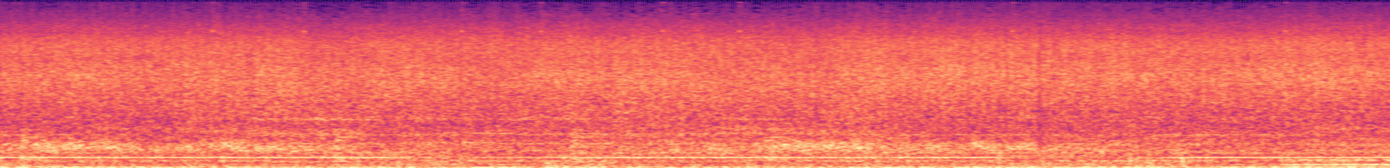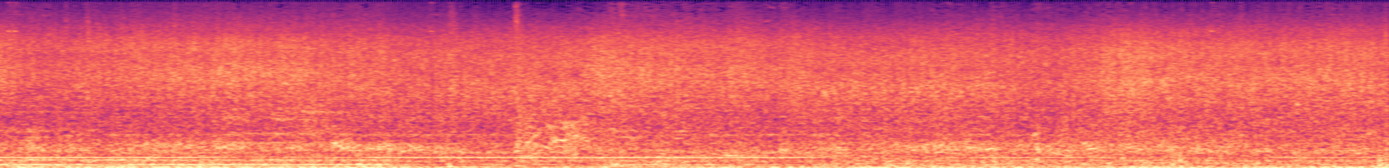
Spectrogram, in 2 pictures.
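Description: Rain falls steadily and hisses outdoors.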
